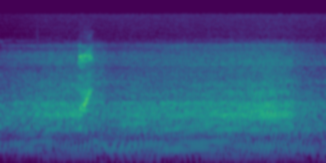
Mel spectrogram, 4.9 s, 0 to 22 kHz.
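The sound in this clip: Jeep with a 392 engine revving: a loud, steady, throaty roar that swells briefly early on and builds again toward the end.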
